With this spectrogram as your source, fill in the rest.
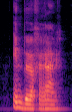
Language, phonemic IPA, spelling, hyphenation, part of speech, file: Dutch, /ˈɪnˌbʏr.ɣə.raːr/, inburgeraar, in‧bur‧ge‧raar, noun, Nl-inburgeraar.ogg
- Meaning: one who integrates (into a different society)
